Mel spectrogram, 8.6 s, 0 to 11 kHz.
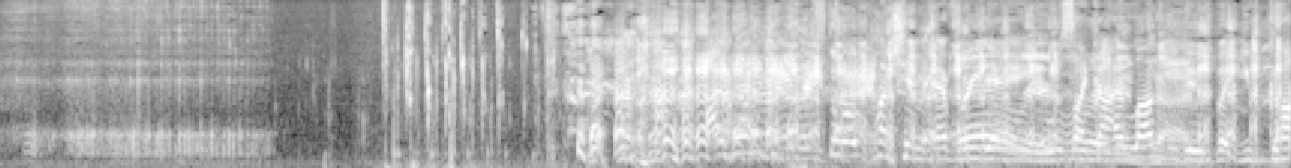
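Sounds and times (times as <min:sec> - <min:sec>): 
person slurping Mountain Dew: 0:00.0 - 0:01.9, 0:02.6 - 0:03.8
wet lip smacks and clicks: 0:00.8 - 0:03.8
laughter: 0:03.7 - 0:08.6
speech: 0:03.9 - 0:08.6.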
